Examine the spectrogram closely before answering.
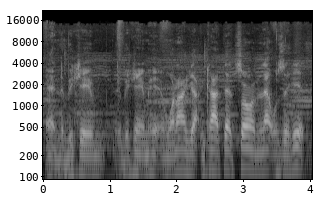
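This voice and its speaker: Music plays in the background as a man with an American accent speaks at a fairly quick pace. His pitch is medium with ordinary pitch variation. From Philadelphia, US. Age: 70s. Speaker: music producer and saxophonist. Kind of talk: interview reminiscence. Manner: halting, with restarts.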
